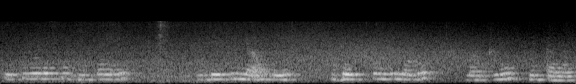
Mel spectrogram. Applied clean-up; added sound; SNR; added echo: none; Wind; 13 dB; reverberation time 0.6 s.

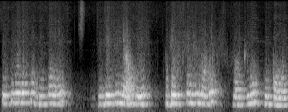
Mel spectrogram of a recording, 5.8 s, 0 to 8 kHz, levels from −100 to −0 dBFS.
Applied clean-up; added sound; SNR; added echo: neural separator model SepFormer DNS4.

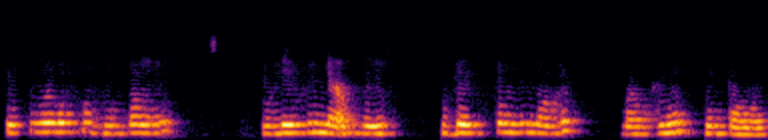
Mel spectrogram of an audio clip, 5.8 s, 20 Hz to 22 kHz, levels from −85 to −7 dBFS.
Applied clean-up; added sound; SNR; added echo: neural mask model DeepFilterNet 3.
